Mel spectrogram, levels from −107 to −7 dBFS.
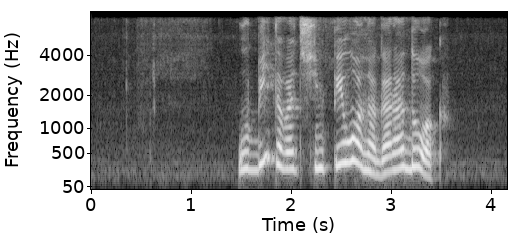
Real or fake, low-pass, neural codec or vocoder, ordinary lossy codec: fake; 7.2 kHz; vocoder, 22.05 kHz, 80 mel bands, HiFi-GAN; MP3, 64 kbps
